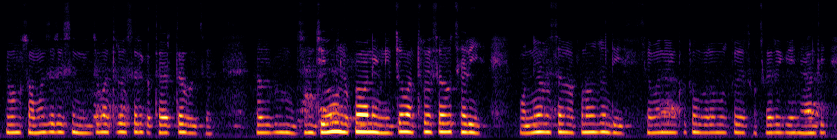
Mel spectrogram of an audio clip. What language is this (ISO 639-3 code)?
ori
